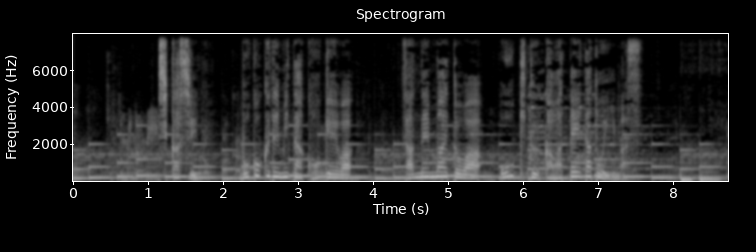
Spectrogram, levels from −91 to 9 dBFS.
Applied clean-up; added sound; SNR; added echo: none; none; none; none.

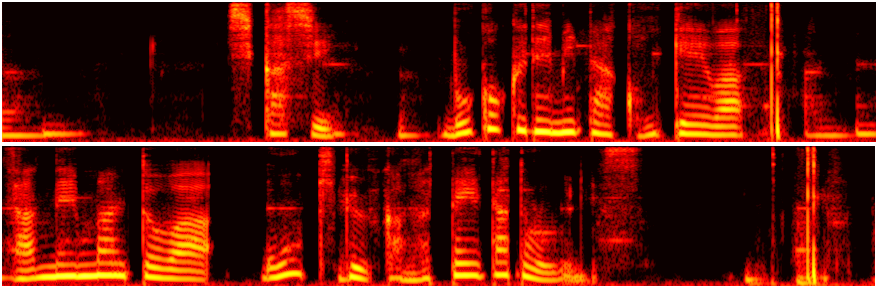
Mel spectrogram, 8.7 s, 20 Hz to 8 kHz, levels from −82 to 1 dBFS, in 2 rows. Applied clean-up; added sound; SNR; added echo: neural diffusion model UNIVERSE++.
